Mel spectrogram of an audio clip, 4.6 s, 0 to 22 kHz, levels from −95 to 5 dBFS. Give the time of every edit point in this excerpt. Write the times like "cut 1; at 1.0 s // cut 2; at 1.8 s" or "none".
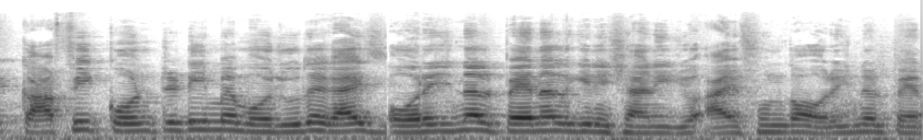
cut 1; at 1.9 s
